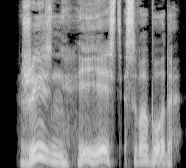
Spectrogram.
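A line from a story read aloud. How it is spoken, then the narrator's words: Wry snort. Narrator (Russian): хмыкнул я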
